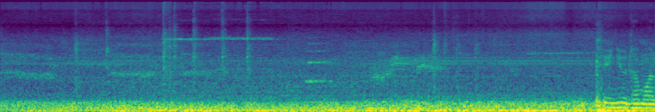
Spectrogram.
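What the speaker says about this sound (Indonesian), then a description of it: "Malam, kereta api Brawijaya berhenti di stasiun Kediri." The Brawijaya, an old long-distance executive passenger train, sits stopped at Kediri station at night, a steady low rumble of idling locomotive and carriages with faint station sounds and a voice speaking.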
